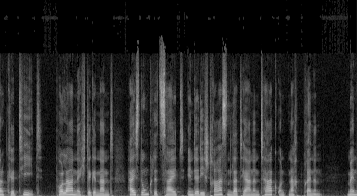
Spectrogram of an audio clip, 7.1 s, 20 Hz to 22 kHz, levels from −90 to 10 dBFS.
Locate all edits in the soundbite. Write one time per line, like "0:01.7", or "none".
0:02.8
